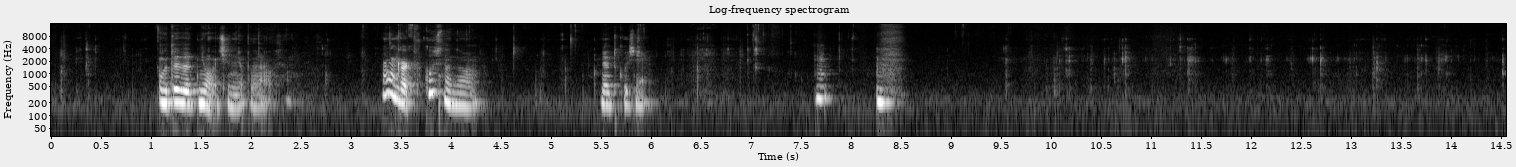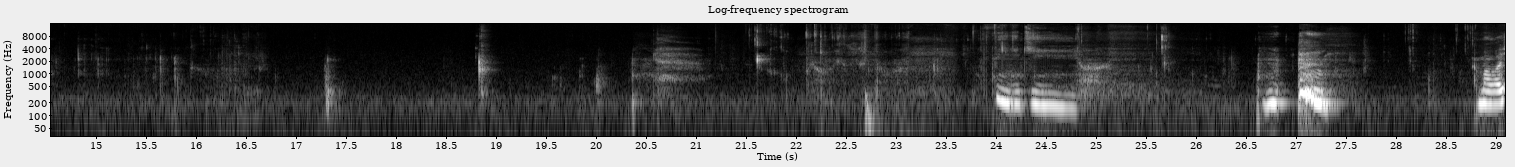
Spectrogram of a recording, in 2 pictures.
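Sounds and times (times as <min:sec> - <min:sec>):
person chewing with wet clicks: 0:00.0 - 0:01.1, 0:02.6 - 0:03.3, 0:04.3 - 0:08.2, 0:09.0 - 0:17.4, 0:21.2 - 0:24.4, 0:25.4 - 0:28.9.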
